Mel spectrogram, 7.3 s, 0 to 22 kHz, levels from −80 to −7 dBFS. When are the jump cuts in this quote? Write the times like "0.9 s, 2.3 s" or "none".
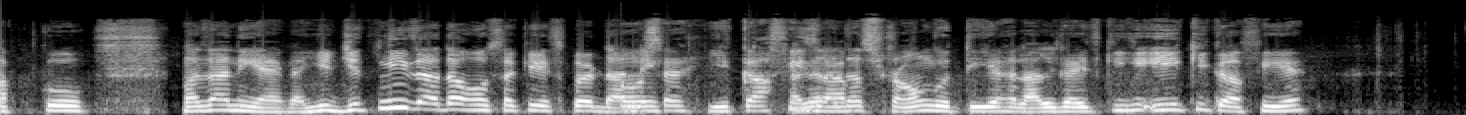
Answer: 3.1 s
